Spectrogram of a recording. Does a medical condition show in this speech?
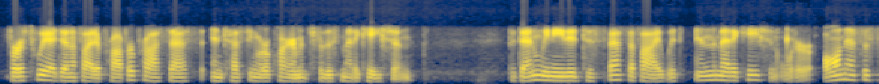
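No.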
